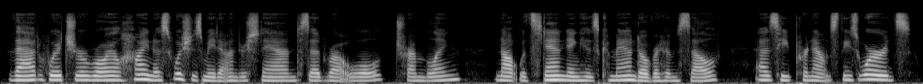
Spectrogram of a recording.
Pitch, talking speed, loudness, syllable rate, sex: 190 Hz, 145 wpm, -18 LUFS, 4.4 syllables/s, female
